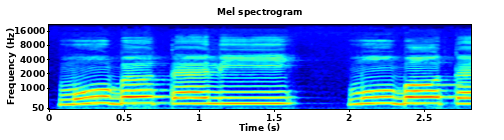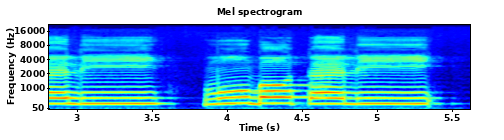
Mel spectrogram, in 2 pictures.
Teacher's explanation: اس کے بعد تلیکم، تا زبر تا، لام یا زیر لی، تلی، کاف میم پیش، کم، یہاں پر تا کو ہم جل پڑھیں گے اور لی میں یا مدہ کریں گے، یا ساکن سے پہلے زیر ہے تو یہاں پر ہم ایک الف کھینچیں گے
